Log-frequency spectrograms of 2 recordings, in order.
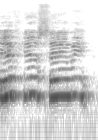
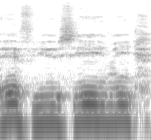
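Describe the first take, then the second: First: It is said at normal speed, higher. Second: It is said slowly and low.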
